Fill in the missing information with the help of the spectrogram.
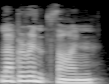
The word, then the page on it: labyrinthine: British English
